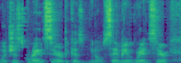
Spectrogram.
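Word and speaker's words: Grandsir: actually pronounced his name grand sir which yeah that's not how you pronounce it you have to pronounce it in a french pronunciation which is gran sier because you know samuel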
